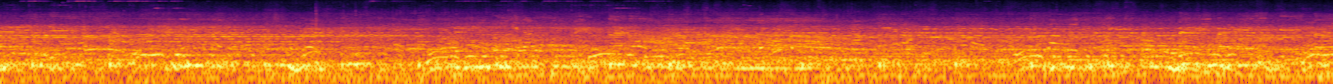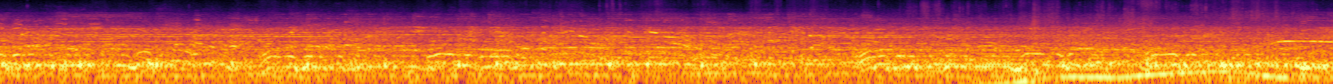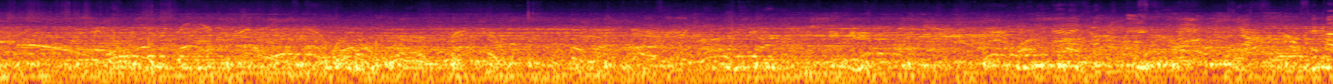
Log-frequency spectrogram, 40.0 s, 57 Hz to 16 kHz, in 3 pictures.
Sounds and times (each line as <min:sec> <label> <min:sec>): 0:00.0 religious preaching 0:39.9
